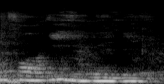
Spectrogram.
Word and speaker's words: Freund: My name is Friend, but it's spelled F-R-E-U-N-D. The correct pronunciation is Freund, means friend in German.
